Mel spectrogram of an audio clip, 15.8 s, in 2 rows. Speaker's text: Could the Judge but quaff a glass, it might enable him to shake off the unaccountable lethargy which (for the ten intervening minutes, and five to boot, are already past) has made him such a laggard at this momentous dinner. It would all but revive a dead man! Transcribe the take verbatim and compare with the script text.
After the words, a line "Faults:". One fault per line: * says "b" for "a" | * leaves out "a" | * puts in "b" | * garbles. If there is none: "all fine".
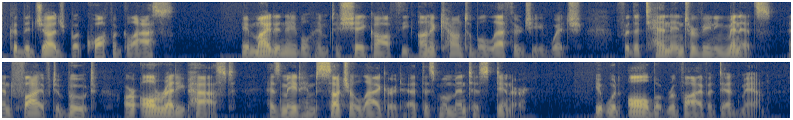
Could the Judge but quaff a glass, it might enable him to shake off the unaccountable lethargy which (for the ten intervening minutes, and five to boot, are already past) has made him such a laggard at this momentous dinner. It would all but revive a dead man!
Faults:
all fine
